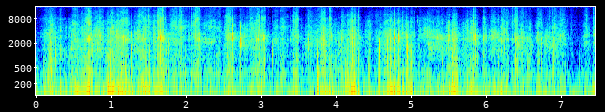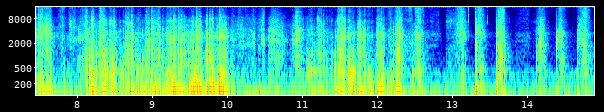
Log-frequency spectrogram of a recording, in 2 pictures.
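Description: Long nails scratch the crown and brim of a black cotton twill baseball cap as it is turned over in the hands. Dense, irregular scratchy strokes and crinkly rasps sit over a low handling rumble, with bright, dry texture. The sound eases briefly near the ten-second mark before the quicker scratching resumes.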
